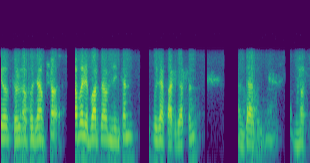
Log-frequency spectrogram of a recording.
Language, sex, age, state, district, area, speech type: Nepali, male, 60+, West Bengal, Kalimpong, rural, conversation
